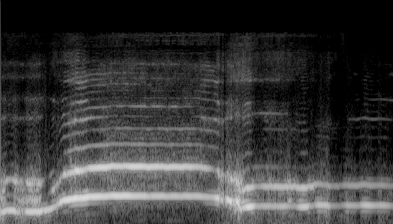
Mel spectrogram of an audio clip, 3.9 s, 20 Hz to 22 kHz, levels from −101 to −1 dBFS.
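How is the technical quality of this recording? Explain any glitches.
The quality is compromised by a speech-tuned noise suppressor processing this music. It arrives through a call codec whose top end stops near 12 kHz.

Throughout, the noise suppressor applied to music keeps mistaking sustained tones and decays for noise. Level swings by roughly 15 dB: attacks pass, held notes sink and flutter. Unlike compressor pumping, the dips follow how steady the sound is, not how loud.

From 2.56 to 2.74 s, sound is cut by the noise suppressor, dropping about 6 dB as the sound is judged noise-like. This is a brief sag rather than silence, so it isn't a dropout.

From 2.91 s to the end, the cut deepens to about 16 dB, pulling down what the suppressor takes for noise.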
